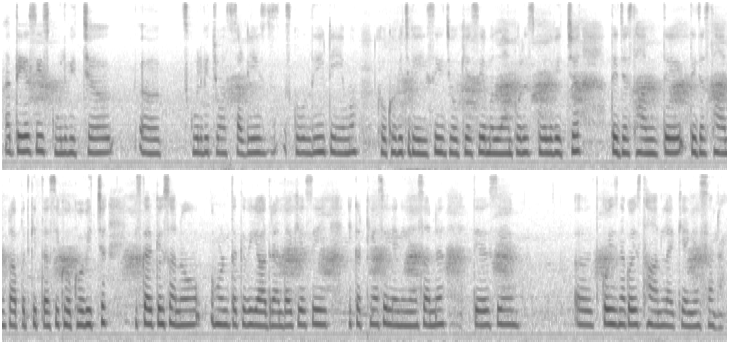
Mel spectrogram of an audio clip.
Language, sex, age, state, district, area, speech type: Punjabi, female, 18-30, Punjab, Mohali, rural, spontaneous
